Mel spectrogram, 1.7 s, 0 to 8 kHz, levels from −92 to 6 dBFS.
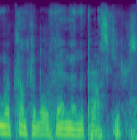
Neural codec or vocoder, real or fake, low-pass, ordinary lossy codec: codec, 44.1 kHz, 3.4 kbps, Pupu-Codec; fake; 7.2 kHz; AAC, 32 kbps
